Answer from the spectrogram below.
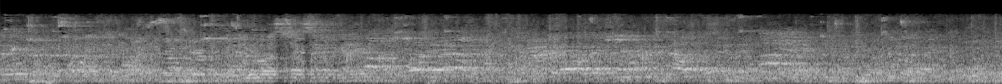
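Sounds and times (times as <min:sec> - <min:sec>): people chattering in a gym: 0:00.0 - 0:10.0.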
